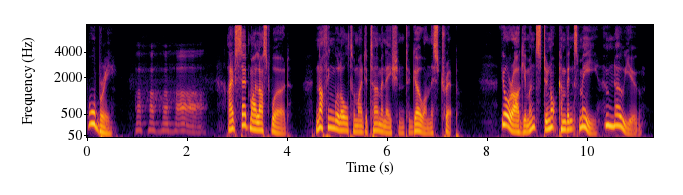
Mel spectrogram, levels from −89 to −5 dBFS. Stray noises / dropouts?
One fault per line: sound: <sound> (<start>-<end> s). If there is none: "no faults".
sound: laugh (1.0-2.5 s)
